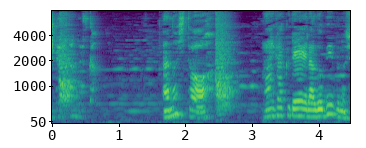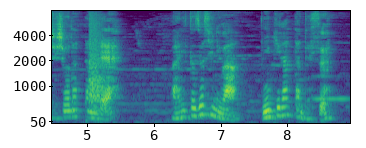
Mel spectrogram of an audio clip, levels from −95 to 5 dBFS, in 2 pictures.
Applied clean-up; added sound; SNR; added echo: classical method WPE with log-MMSE.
